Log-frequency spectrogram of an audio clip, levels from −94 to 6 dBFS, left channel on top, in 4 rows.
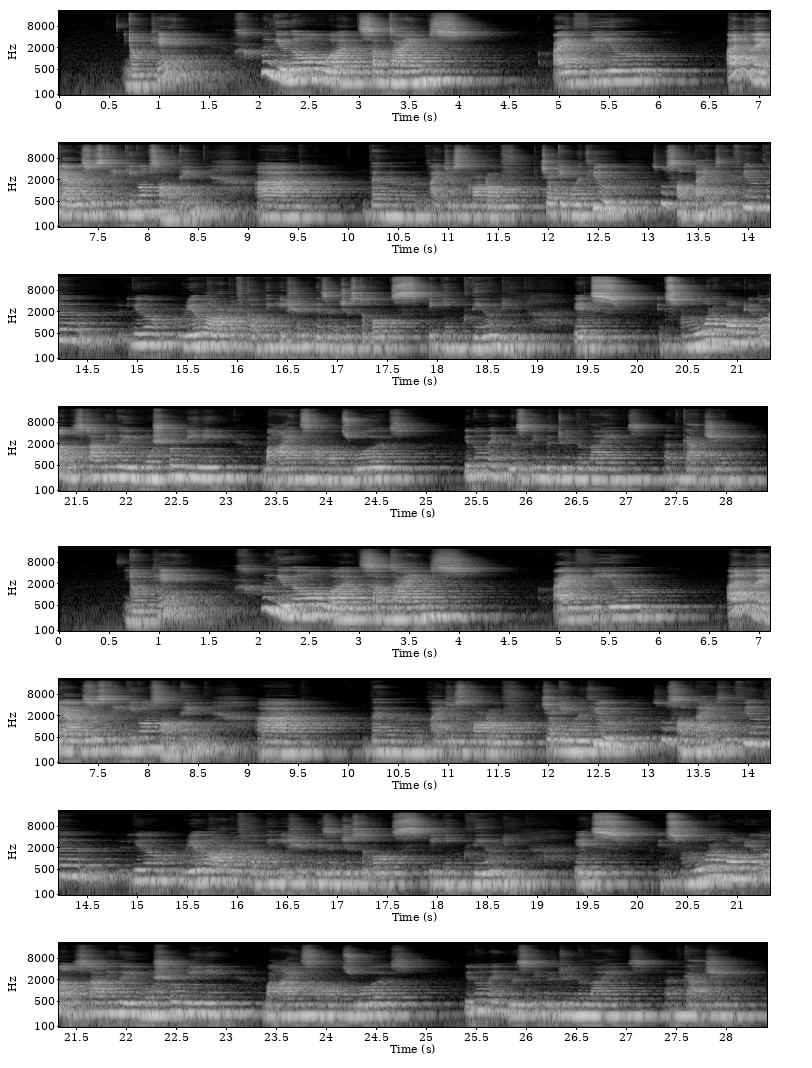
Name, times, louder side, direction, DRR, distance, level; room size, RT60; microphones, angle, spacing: voice 1, 0.6-1.2 1.8-4.0 4.9-5.9 6.7-9.6 10.1-11.5 11.9-12.7 13.1-14.6 14.9-19.9 20.2-23.1 23.3-24.8 25.4-28.0, left 1 dB, 75° left, -2 dB, 0.7 m, -24 dB
3.4 x 3.0 x 2.2 m, 1.3 s
head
